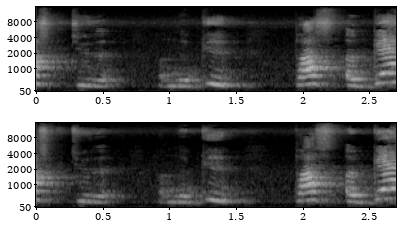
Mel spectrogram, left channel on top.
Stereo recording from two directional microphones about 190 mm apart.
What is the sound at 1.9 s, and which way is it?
Speech, 5° right (ahead or behind).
